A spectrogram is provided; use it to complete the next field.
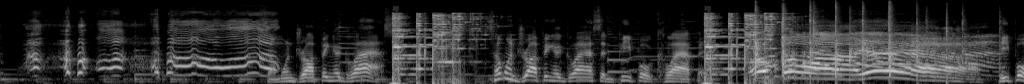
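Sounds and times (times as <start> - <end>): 
baby crying: 0.0 - 2.8
speech: 2.8 - 4.1, 4.9 - 10.2.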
